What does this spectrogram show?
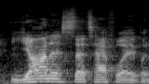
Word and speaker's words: Giannis: Apparently, it's a hard E sound at the end of his name. Giannis, It's really? not Giannis, it's Giannis. Oh, I didn't know I that. asked him how to actually pronounce his name, and he's like, "Yeah, don't worry, everybody pronounces it wrong." So now I'm trying to, and it's Correct not, yourself. and it's also a soft O. It's not Jonas.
